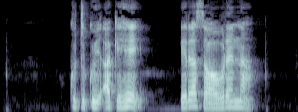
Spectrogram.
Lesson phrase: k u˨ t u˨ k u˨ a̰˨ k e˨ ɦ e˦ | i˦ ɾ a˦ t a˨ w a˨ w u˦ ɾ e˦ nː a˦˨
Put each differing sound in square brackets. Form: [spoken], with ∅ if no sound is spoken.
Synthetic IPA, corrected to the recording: k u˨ t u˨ k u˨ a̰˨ k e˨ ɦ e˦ | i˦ ɾ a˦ [s] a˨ w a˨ w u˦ ɾ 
